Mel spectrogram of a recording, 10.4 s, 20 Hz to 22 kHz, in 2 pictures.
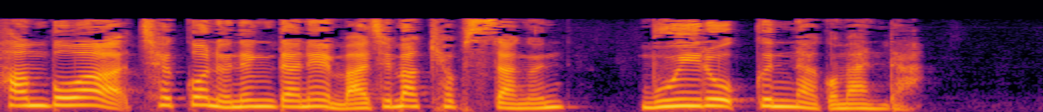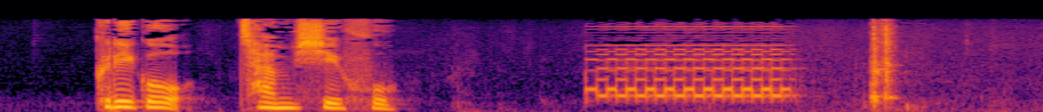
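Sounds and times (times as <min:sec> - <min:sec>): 
speech: 0:00.0 - 0:04.6, 0:05.7 - 0:07.3
telephone bell ringing: 0:08.2 - 0:09.4.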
